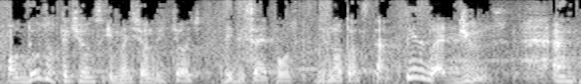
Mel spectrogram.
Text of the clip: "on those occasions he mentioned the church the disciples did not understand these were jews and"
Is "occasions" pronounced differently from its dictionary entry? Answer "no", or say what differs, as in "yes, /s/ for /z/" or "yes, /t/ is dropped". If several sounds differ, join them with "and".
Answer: yes, /ʃ/ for /ʒ/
